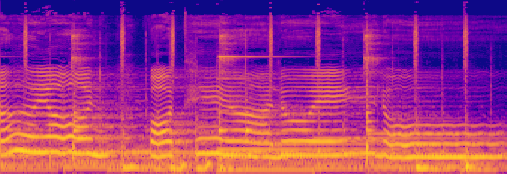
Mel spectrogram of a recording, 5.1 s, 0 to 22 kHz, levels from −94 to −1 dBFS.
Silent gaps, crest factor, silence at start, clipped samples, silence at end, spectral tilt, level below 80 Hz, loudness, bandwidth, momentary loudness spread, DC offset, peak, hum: none; 14 dB; 0 s; under 0.1%; 0 s; -5.5 dB/octave; -34 dBFS; -15 LUFS; over 20 kHz; 5 LU; under 0.1%; 0 dBFS; none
